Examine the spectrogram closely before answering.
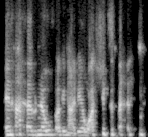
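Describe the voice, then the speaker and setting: A woman's voice: on the high side, level tone, rapid-fire, creaky, sharp tone, slightly rough, dry recording. A woman chatting casually on a live stream in a giggly, crude, incredulous manner. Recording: dull, lo-fi replayed stream audio.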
